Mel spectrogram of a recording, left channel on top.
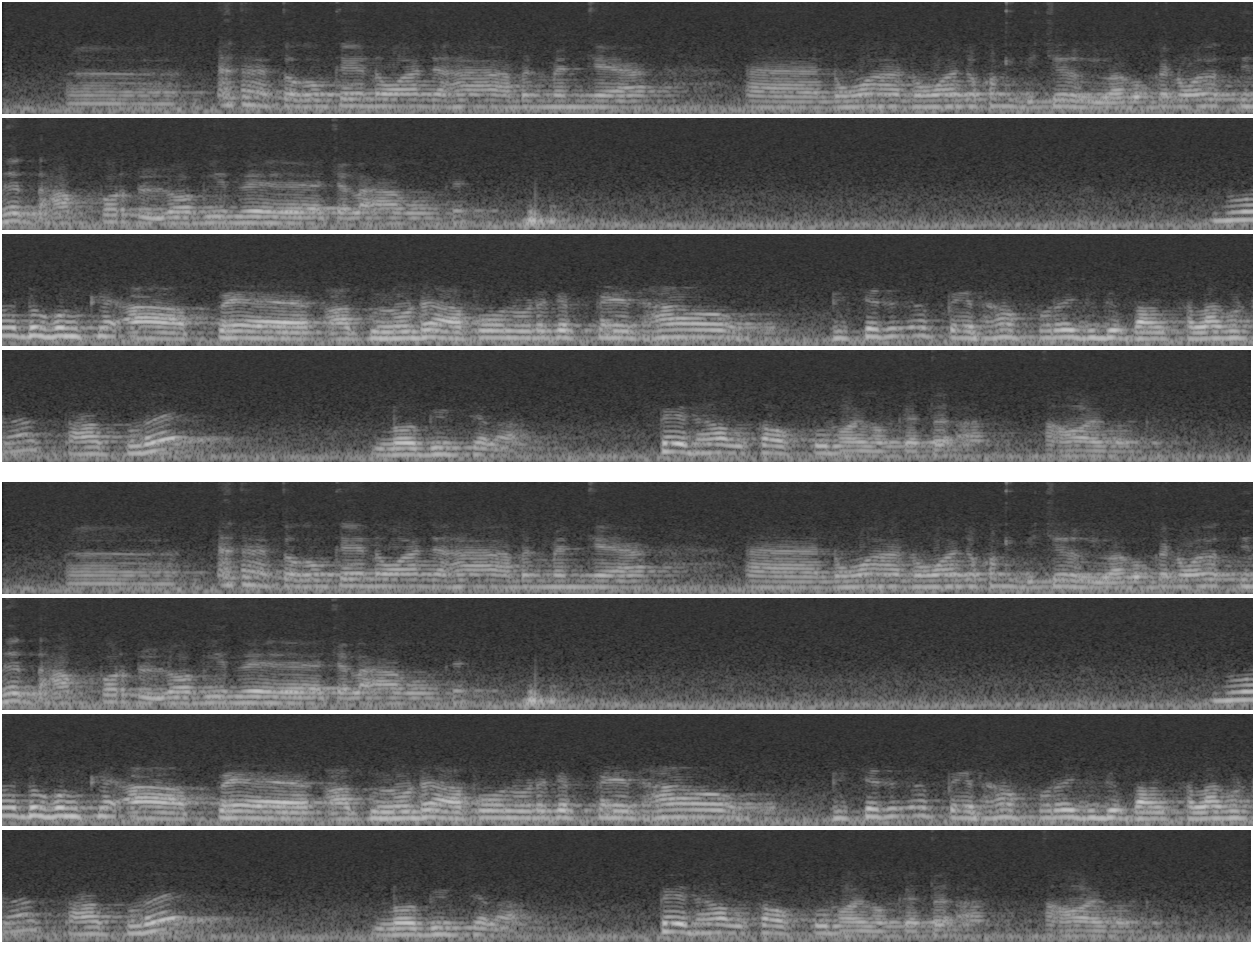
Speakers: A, on the right; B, on the left.
A: ᱟᱸ ᱛᱚ ᱜᱚᱢᱠᱮ ᱱᱚᱣᱟ ᱡᱟᱦᱟᱸ ᱟᱵᱮᱱ ᱢᱮᱱ ᱠᱮᱜ-ᱟ ᱮ ᱱᱚᱣᱟ ᱱᱚᱣᱟ ᱡᱚᱠᱷᱚᱱ ᱵᱤᱪᱟᱹᱨ ᱦᱩᱭᱩᱜ-ᱟ ᱜᱚᱝᱠᱮ ᱱᱚᱣᱟ ᱫᱚ ᱛᱤᱱᱟᱹᱜ ᱫᱷᱟᱯ ᱯᱚᱨ ᱞᱚ ᱵᱤᱨ ᱨᱮ ᱪᱟᱞᱟᱜ-ᱟ ᱜᱚᱝᱠᱮ?
B: <inaudible> <inaudible> ᱱᱚᱣᱟ ᱫᱚ ᱜᱚᱝᱠᱮ ᱟ ᱯᱮ ᱟ ᱱᱚᱰᱮ ᱟᱵᱚ ᱱᱚᱰᱮᱜᱮ ᱯᱮ ᱫᱷᱟᱣ ᱵᱤᱪᱟᱹᱨ ᱦᱩᱭᱩᱜ-ᱟ, ᱯᱮ ᱫᱷᱟᱣ ᱯᱚᱨᱮ ᱡᱩᱫᱤ ᱵᱟᱝ ᱥᱟᱞᱟ ᱜᱷᱚᱴᱟᱜ-ᱟ ᱛᱟᱯᱚᱨᱮ ᱞᱚ ᱵᱤᱨ ᱪᱟᱞᱟᱜᱼᱟ, ᱯᱮ ᱫᱷᱟᱣ ᱚᱠᱟ ᱚᱠ
A: ᱦᱳᱭ ᱜᱚᱝᱠᱮ ᱚᱱᱟ ᱛᱮ ᱟᱜ, ᱦᱳᱭ ᱜᱚᱝᱠᱮ᱾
